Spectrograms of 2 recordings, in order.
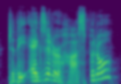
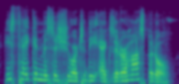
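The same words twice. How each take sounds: First: Raised pitch, rising questioning echo; taken-aback question; surprised. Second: Said in the usual way. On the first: A narrator's reading. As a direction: repeat it in disbelief. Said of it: "Mason repeated in surprise".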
